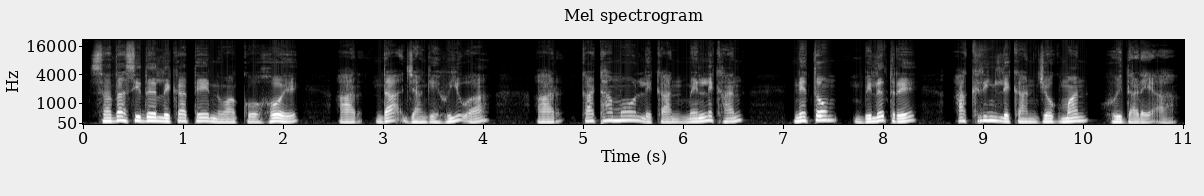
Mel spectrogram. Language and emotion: Santali, neutral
